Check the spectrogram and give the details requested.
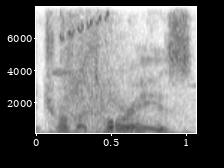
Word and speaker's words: troubadour: If you're working with the Troubadours, and yes, that's how you pronounce that, Troubadour you'd be working in entertainment.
